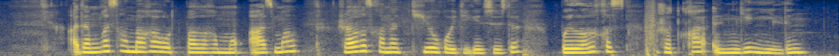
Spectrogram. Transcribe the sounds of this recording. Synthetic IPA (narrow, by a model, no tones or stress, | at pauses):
ɑ̰d̪ɑmʁɑsɑlˠmɑʁɑwo̞ɾt̪̚pɑlˠəʁəɑzmɑlˠʒ̥ɑlˠʁəzʁɑnɑt̪ʰʏjeqʰo̞jd̪e̞ɡʲe̞nsɵzd̪ɪb̥əjəlˠəʁəqʰəz̥ʒot̪qʰɑʔɪ̰lɪŋɡʲe̞nje̞ld̪ɪŋ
